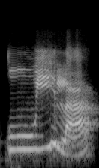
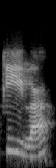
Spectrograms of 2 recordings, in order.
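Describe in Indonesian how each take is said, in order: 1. Vokal pertama dibulatkan mendekati u. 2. Vokal pertama adalah i biasa. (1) "ketika bacaan ismam itu menjadi kuila" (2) "Bukan kila"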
